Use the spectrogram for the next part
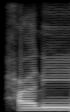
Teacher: হার আওয়াজটা গলার ভেতর থেকে চিকুন করে বের করতে হবে এই হা বলার সময় আওয়াজটা হবে মোটা আর এটা চিকুন হা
